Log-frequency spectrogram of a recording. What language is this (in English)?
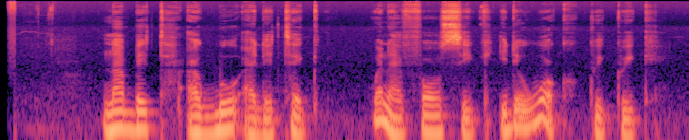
Nigerian Pidgin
